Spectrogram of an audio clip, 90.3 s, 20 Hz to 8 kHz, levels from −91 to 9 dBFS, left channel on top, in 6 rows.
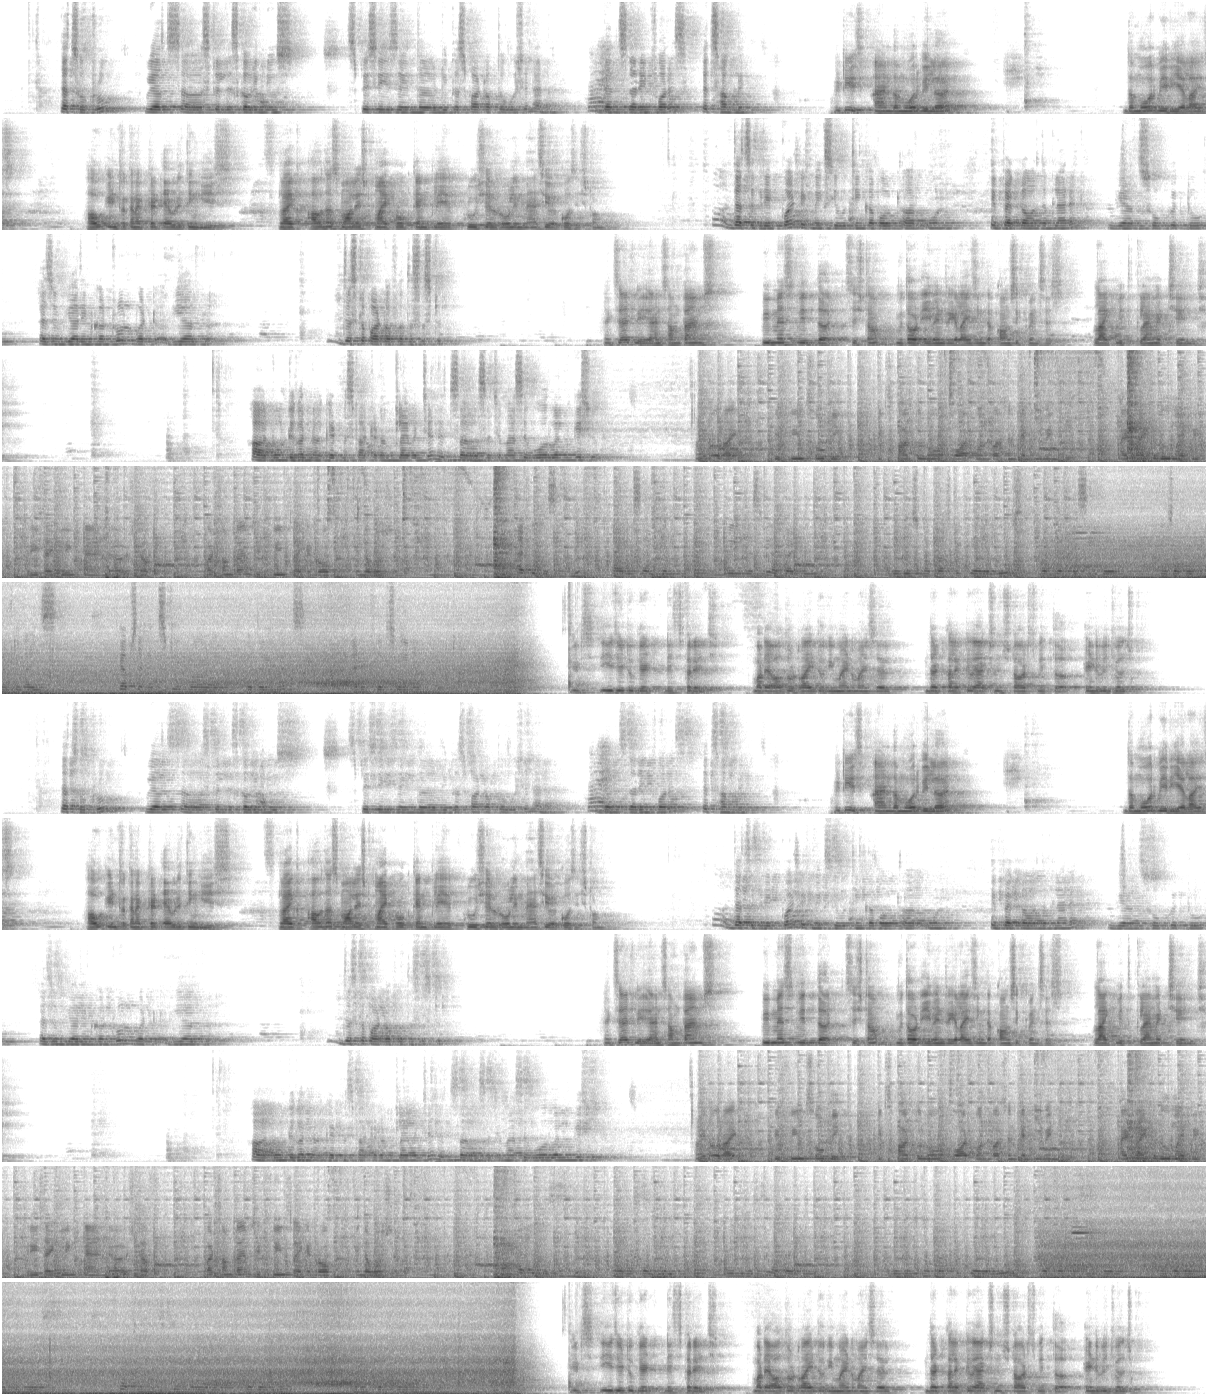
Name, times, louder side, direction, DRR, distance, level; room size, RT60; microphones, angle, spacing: voice 1, 0.7-1.4 1.8-3.6 4.3-6.9 7.4-9.4 12.8-12.9 15.6-15.7 18.1-18.3 23.9-26.9 27.4-28.5 28.9-30.1 30.6-32.9 33.3-33.4 34.2-35.7 46.3-46.4 47.2-47.3 48.3-52.7 53.4-53.8 66.6-67.5 67.8-68.7 69.2-70.4 70.9-74.2 74.6-75.9 76.7-79.0 79.6-81.0, left 1 dB, 65° left, 4 dB, 4.8 m, -32 dB
voice 2, 7.3-7.8 10.4-11.9 12.6-12.7 14.0-15.2 16.1-17.9 18.5-22.6 37.6-39.0 39.6-43.3 43.7-45.2 53.8-54.4 54.8-55.7 56.1-58.5 59.1-60.1 60.5-62.1 62.7-64.3 64.6-65.3 82.3-84.2 84.6-86.3 86.8-89.4, right 1 dB, 15° right, 5 dB, 2.9 m, -29 dB
sound 1, 53.8-73.7, left 1 dB, 15° left, 2.8 m, -32 dB
sound 2, 56.9-57.5 58.0-59.9 60.3-60.9 61.3-61.7 62.2-62.3 62.9-63.0 63.6-63.7 64.1-64.8 65.2-66.6 67.0-67.7 68.1-68.6, left 2 dB, 45° left, 5.3 m, -31 dB
sound 3, 73.1-81.7, right 1 dB, 70° right, 5.2 m, -26 dB
21.5 x 19.5 x 9.3 m, 0.99 s
head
